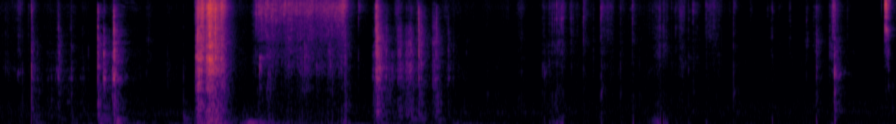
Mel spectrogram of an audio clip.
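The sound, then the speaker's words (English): Tarot cards being shuffled: a burst of crisp riffling and flicking, then softer papery slides, taps and scattered clicks, with no talking. “Let's shuffle.”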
